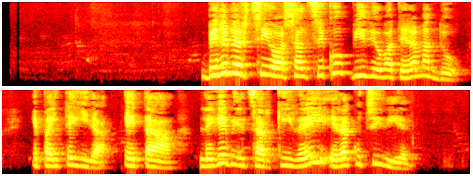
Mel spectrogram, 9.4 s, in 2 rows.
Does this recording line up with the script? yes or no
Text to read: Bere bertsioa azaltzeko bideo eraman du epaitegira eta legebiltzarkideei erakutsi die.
no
